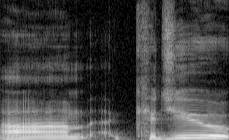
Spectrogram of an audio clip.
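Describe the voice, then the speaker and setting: With a Serbian accent and lively intonation, a man of medium pitch speaks in a very clean recording with a silent background. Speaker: tech presenter testing AI. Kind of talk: live demo conversation with AI. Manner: halting with fillers.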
